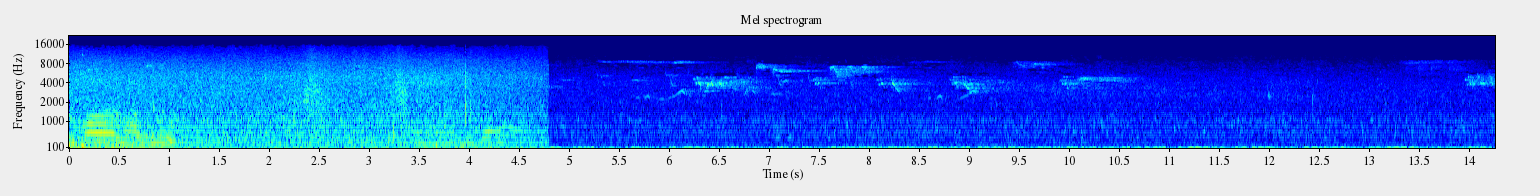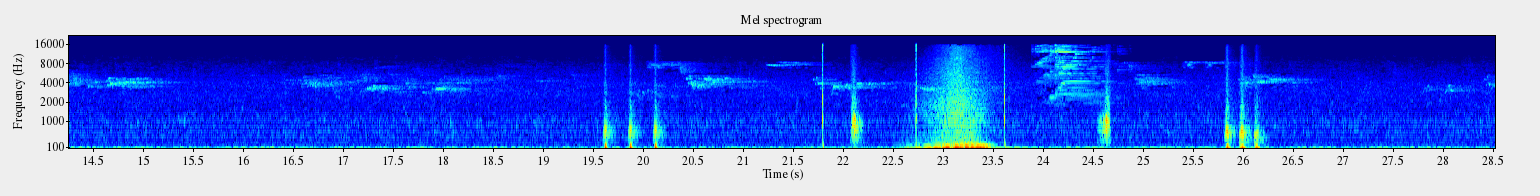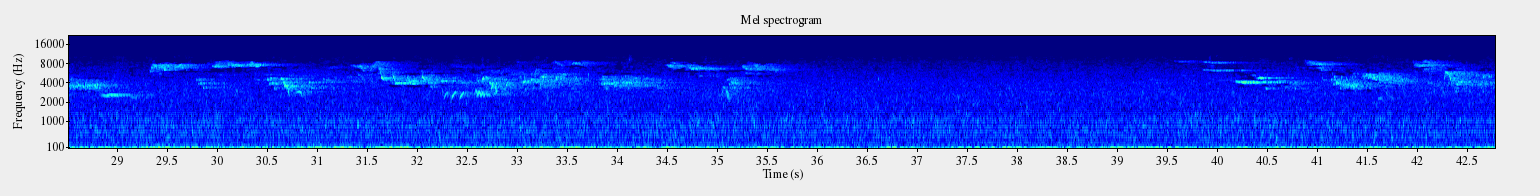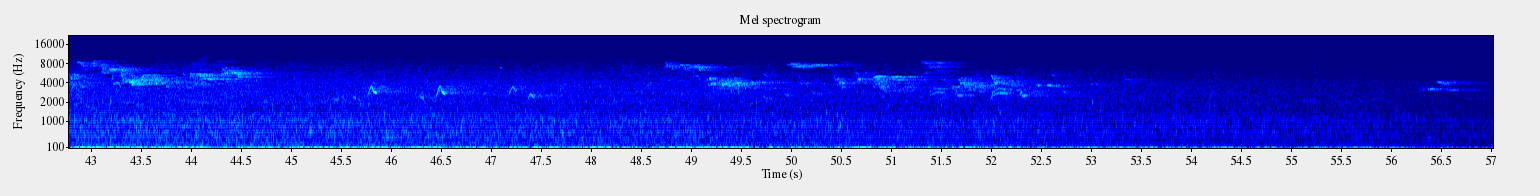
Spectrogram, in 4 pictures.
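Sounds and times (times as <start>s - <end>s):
soft outdoor hiss: 0.0s - 57.0s
birds chirping: 19.6s - 20.2s, 21.8s - 24.8s.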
